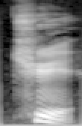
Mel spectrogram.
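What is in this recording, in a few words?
"que4", Mandarin Chinese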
